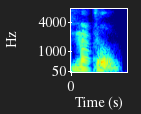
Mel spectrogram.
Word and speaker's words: NFRA: Financial Reporting Authority, NAFRA, pronounced NAFRA, NFRA, but some popularly pronounced as NAFRA. We sort of aspirate that N and F, though there is no consonant, we supply a consonant there and say NAFRA.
